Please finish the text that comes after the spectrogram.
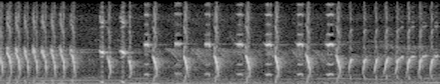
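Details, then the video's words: Canary song in the lively, nonstop gacor style, played to get other canaries singing; fast trills of sharp chirps, rapid buzzy rattles giving way to spaced bright notes, then a quick repeated chip series. "Suara Kicauan Kenari Gacor"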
